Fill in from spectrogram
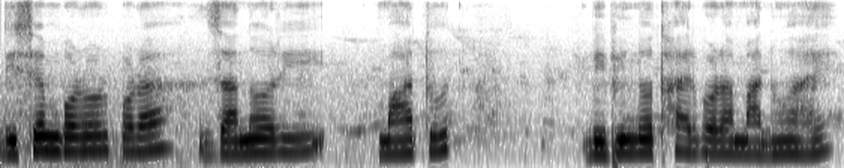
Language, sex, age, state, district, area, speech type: Assamese, female, 45-60, Assam, Udalguri, rural, spontaneous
